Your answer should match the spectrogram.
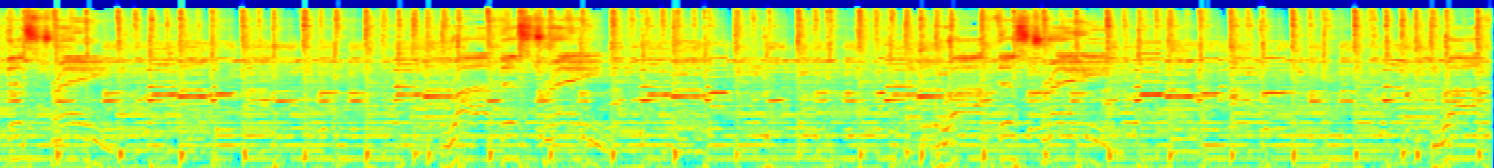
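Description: Instrumental break of a rockin' roots band song: a lead line bending in pitch over a driving beat, bass and guitar.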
